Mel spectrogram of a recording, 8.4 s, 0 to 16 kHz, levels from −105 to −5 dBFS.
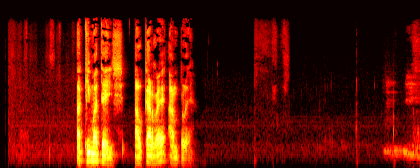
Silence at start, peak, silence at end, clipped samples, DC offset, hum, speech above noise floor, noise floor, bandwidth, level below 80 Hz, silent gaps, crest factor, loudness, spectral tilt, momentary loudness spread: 1.55 s; 0 dBFS; 4.65 s; under 0.1%; under 0.1%; none; 63 dB; -82 dBFS; 11.5 kHz; -60 dBFS; none; 24 dB; -19 LUFS; -4.5 dB/octave; 15 LU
